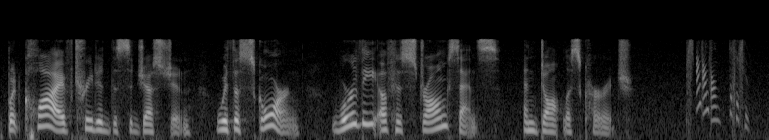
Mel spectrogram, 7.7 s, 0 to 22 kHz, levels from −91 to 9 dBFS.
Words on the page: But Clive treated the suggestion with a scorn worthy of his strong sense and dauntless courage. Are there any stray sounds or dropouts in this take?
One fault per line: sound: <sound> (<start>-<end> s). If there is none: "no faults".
sound: chirp (6.9-7.5 s)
